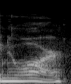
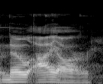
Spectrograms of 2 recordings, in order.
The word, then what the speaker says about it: noir: new new hire new because it's pronounced noir just like no i believe the uh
